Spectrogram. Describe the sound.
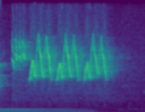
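Birdsong captured close up without a parabolic reflector: a brief, bright, high-pitched trill of rapidly repeated sweeping notes, clear and fairly loud, over a low steady hum that fades out before the song ends.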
